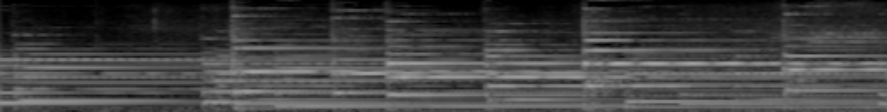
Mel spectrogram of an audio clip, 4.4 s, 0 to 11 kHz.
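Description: Roland HP205 digital piano played slowly, with sustained chords and melody notes in a slow, sad-sounding piece. A held chord dies away and a new one is struck about a second in, followed by further notes every half second or so.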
